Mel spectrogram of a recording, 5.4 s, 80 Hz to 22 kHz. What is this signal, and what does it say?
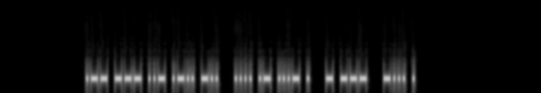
Morse code, heard as a keyed tone, about 50 wpm, 700 Hz. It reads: WOULD HAVE TO BE
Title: Sets of 4 Words 50wpm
